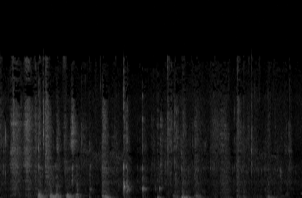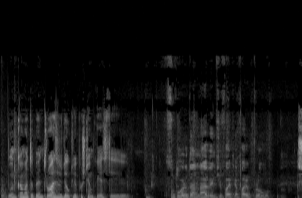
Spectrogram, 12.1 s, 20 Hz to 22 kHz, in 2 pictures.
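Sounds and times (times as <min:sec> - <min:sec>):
puppies crunching dry kibble: 0:00.0 - 0:06.2.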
